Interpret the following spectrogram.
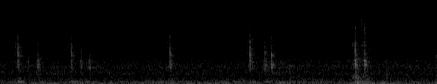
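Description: Faint, irregular keystrokes on a computer keyboard: a handful of separate clicks, with a quick cluster near the end.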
